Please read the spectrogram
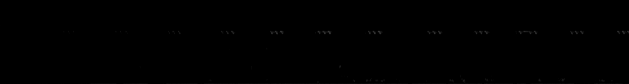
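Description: An insect chirping faintly and evenly, about two short high chirps a second.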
